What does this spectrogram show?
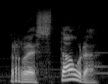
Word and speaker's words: restaura: Tip number 2, whenever you see an R at the beginning of a word, you should give it a slight trill or roll the R as they say. For example, this word is pronounced reposo, which means rest. And this word is pronounced restaura, which means restores.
